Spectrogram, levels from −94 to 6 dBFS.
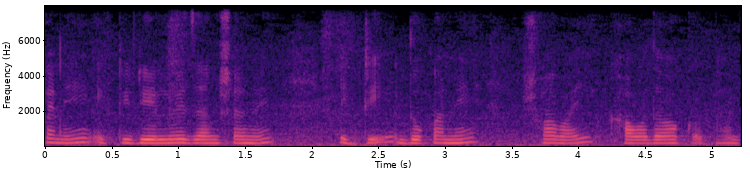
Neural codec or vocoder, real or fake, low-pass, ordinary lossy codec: none; real; none; none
